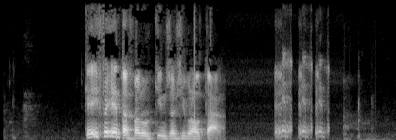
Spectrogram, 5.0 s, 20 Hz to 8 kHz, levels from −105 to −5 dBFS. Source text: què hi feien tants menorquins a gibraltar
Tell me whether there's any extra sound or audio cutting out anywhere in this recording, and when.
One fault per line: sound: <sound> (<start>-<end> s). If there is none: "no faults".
sound: laugh (3.4-4.1 s)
